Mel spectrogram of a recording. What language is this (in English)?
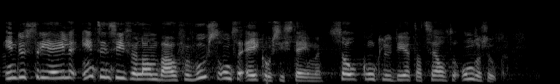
Dutch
